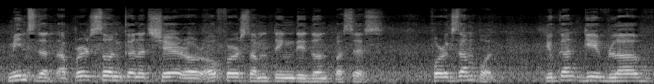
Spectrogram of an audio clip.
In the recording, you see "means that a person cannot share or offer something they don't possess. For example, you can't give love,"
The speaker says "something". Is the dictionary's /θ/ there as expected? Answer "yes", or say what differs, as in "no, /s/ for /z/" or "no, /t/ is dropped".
no, /t/ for /θ/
